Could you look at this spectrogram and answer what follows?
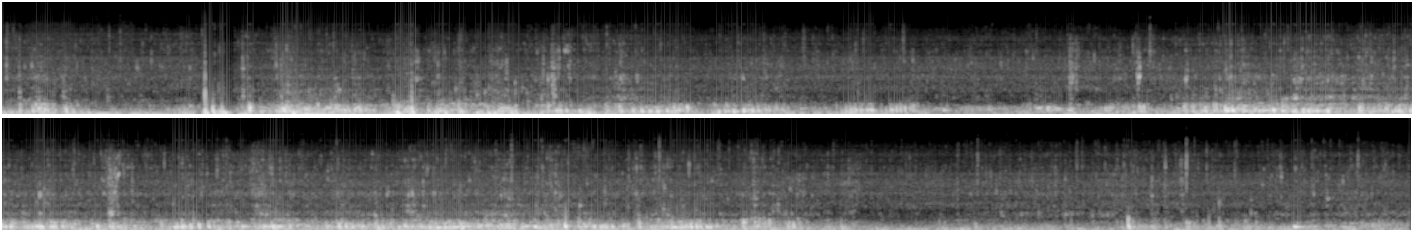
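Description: Muffled underwater water noise picked up by a submerged camera: water rushing and sloshing over the housing in uneven surges as the snorkeler swims, with scattered faint clicks. It eases off over the last several seconds.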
